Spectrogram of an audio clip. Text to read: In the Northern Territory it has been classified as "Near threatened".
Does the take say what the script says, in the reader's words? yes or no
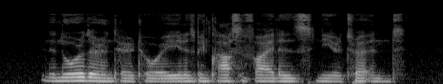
yes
